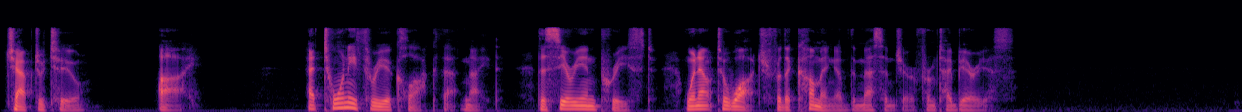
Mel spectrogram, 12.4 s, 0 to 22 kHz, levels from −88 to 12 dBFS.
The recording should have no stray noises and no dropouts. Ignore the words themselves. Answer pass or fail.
pass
